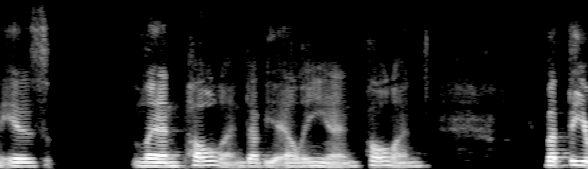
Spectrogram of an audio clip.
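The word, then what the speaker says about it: Wleń: So it's spelled differently, pronounced the same.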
